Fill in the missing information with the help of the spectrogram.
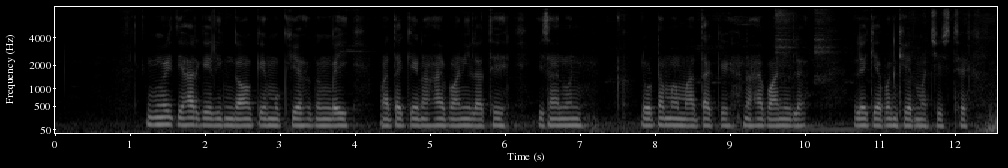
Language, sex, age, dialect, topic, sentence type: Chhattisgarhi, male, 18-24, Western/Budati/Khatahi, agriculture, statement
